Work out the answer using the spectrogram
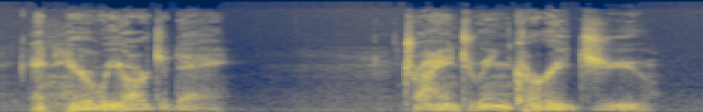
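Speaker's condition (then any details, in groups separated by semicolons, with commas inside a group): Throat cancer survivor; tracheostomy tube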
